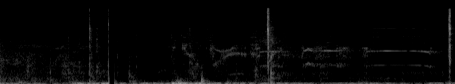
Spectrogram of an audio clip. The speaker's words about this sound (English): Thank you, cock, chicken, whatever it is.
